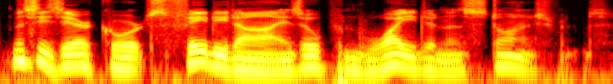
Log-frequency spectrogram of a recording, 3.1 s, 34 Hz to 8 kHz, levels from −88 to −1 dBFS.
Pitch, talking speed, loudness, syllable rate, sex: 100 Hz, 155 wpm, -17 LUFS, 5.3 syllables/s, male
